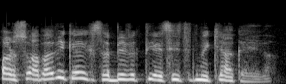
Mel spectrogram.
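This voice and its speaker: A scripture teacher who chants verses slowly and then explains each one in plain conversational talk. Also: mid-range voice, big pitch swings, dark tone, slightly rough. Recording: dull lo-fi recording.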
